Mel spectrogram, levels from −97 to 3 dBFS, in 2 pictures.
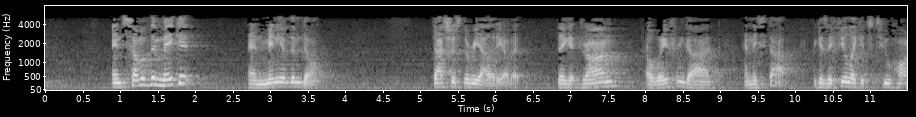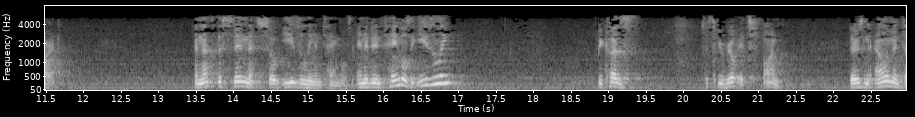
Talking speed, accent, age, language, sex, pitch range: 145 wpm, American, 30-49, English, male, 120-175 Hz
